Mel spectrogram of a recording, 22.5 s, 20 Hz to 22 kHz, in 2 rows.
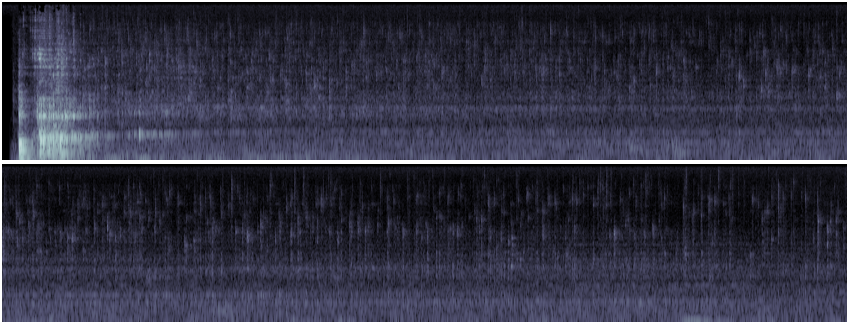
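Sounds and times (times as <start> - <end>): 
water draining hard down a sink: 0.1 - 22.5.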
